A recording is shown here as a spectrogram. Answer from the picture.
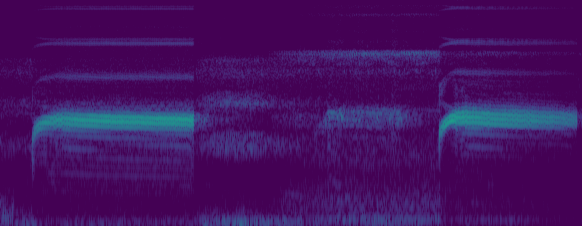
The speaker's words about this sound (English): By early summer, we may hear cricket frogs and this fowler toad.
